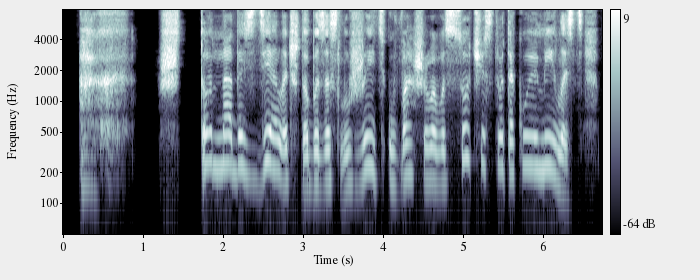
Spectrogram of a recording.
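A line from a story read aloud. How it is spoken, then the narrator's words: Whispered. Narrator (Russian): прошептал Бекингем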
